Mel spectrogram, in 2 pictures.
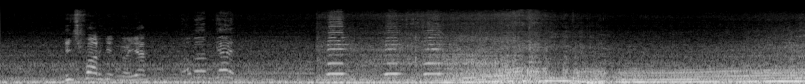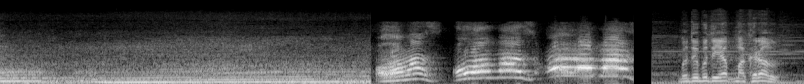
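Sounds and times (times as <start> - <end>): car engine accelerating: 0.0 - 11.8.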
